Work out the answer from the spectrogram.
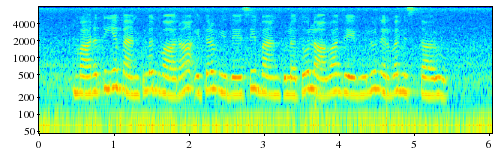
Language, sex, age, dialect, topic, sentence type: Telugu, female, 18-24, Utterandhra, banking, statement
